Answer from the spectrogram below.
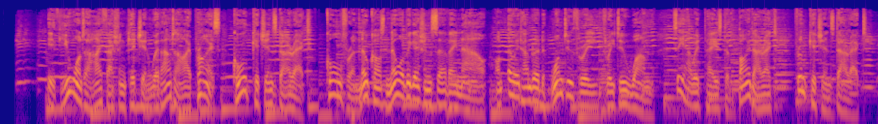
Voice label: Commercial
